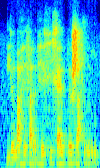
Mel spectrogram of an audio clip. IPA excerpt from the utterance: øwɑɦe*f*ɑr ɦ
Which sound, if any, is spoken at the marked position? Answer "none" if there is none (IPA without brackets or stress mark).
f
